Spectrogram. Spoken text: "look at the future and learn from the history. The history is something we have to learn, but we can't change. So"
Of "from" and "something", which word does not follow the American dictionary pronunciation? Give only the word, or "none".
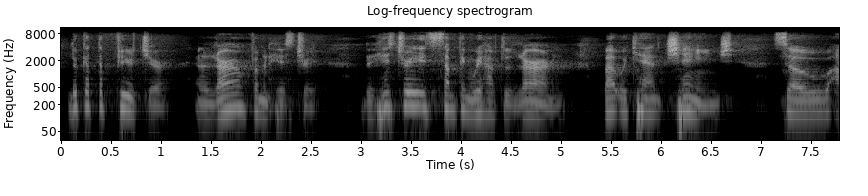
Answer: none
